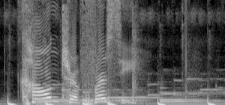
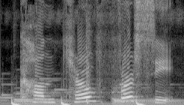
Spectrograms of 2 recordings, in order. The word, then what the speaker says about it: controversy: A well-known example is controversy, which is pronounced by some speakers as controversy and by others as controversy. It would be quite wrong to say that one version was correct and one incorrect.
